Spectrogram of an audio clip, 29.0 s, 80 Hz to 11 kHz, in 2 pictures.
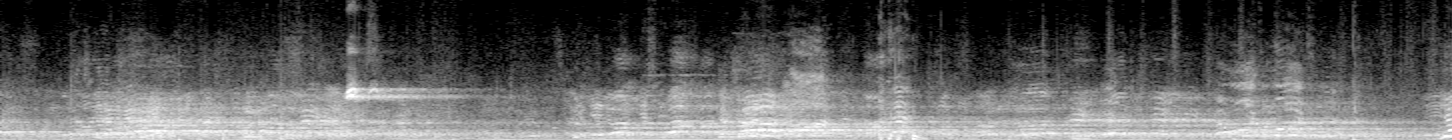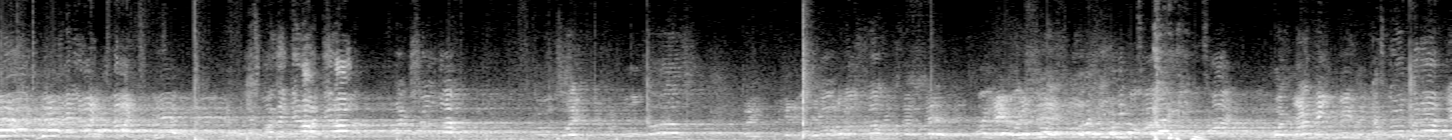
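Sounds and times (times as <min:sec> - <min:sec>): players shouting in echoing hall: 0:00.0 - 0:29.0.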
